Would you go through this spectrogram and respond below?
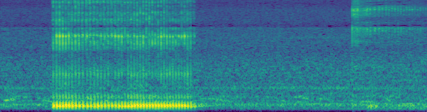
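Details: Sleeping Labrador snoring: one long, loud, rattling snore lasting over a second, then a softer breath.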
